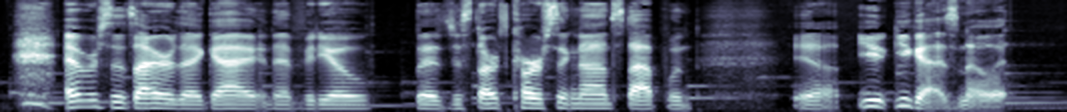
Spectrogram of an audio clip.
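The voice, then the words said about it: Deep, slightly hoarse voice. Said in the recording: “Got that bass. Got a little bass in my voice this morning. A little hoarse, too. ... Allergies, pollen.”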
